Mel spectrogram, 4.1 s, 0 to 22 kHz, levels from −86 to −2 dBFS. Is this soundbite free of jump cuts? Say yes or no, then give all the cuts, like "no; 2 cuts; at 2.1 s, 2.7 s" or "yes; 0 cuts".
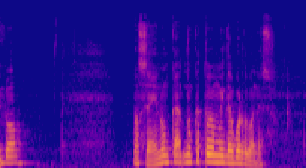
no; 1 cut; at 2.4 s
